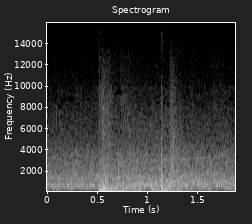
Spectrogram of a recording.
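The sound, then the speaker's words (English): Two heavy thuds land about two-thirds of a second apart, loud, like blows and a body slamming onto a wrestling mat, over a steady roar of crowd noise, as Brett hits Stone Cold with punches and a drop kick at the start of a rivalry wrestling match. “Brett now with some punches and a drop kick to get us started here.”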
